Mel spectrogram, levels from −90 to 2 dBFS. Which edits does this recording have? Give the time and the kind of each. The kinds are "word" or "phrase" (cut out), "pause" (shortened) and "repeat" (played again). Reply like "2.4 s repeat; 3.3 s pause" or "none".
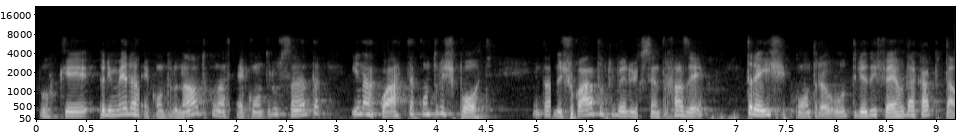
1.0 s word; 1.9 s word; 5.1 s word; 6.0 s word; 6.3 s word; 7.5 s word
